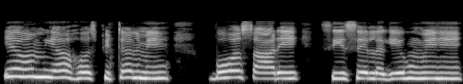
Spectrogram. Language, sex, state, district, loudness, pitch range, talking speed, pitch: Hindi, female, Uttar Pradesh, Muzaffarnagar, -11 LUFS, 275-315 Hz, 140 wpm, 280 Hz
